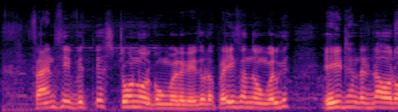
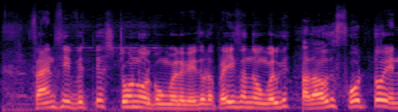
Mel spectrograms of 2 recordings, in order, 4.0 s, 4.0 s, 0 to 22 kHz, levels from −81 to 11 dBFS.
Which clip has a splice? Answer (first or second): second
